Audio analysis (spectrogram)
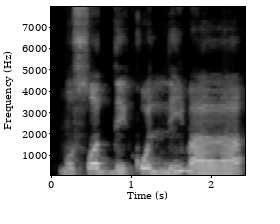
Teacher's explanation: صاد پر پڑھیں گے، قاف بھی پر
